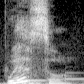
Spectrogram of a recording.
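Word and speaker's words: hueso: You don't really pronounce the H in Spanish. Gosh, now I'm getting self-conscious. I haven't said I haven't said this word in 5 years. Wesso.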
